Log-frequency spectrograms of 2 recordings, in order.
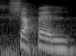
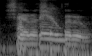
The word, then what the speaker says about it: Chapéu: Chapel. – Chapéu.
